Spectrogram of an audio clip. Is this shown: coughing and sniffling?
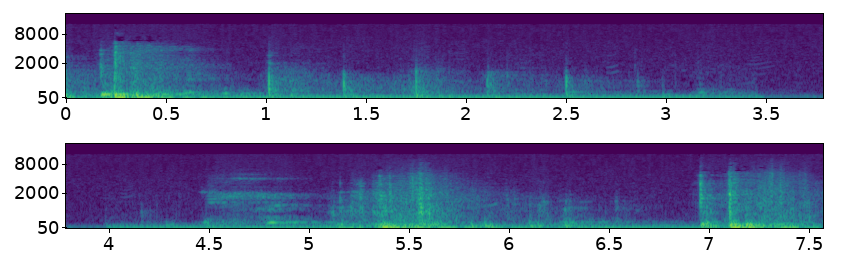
no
